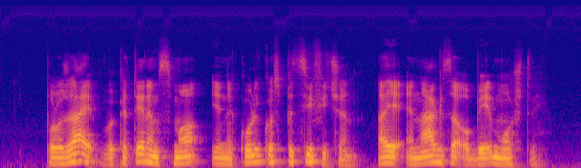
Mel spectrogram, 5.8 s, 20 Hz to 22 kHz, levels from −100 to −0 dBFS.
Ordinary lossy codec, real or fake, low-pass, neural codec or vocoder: none; real; 19.8 kHz; none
